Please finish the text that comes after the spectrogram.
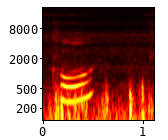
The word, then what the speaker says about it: Xool: The Xool, I believe it's Xool the name. Yeah, it's spelled cool, but with an X.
